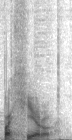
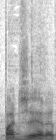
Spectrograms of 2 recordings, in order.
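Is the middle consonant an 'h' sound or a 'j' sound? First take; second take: h sound; j sound. First: The middle consonant is an 'h' sound. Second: The middle consonant is a 'j' sound. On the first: The speaker calls it right. "на самом деле у испанцев произносится как «Пахеро»" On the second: The speaker calls it wrong. "как «Паджеро»"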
